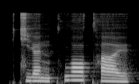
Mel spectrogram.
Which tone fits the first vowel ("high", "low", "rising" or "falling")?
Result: low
